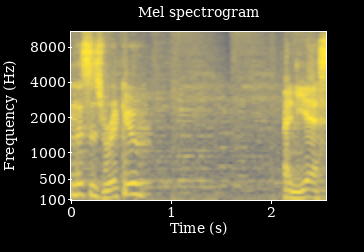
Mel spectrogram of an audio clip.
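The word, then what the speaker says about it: Rikku: Am I right in saying this is Riku? And yes, that is how I insist on pronouncing her name, because if I don't, then I'll confuse her with Riku from the Kingdom Hearts games, and to be fair,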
